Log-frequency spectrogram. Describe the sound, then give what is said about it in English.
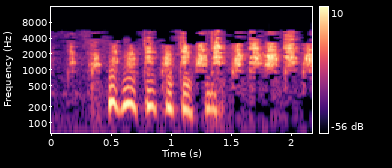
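A rapid run of nasal duck quacks, about eight in a row in a quick, steady rhythm, loud with a slightly processed sound-effect quality and no talking. “I can't help but giggle when I hear those ducks.”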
